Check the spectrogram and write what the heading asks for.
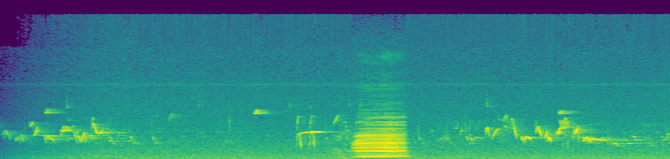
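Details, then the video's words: Cows searching for food on a lush green countryside meadow; one short, loud, rich moo lasting under a second rises out of the scene midway, while small birds chirp and twitter steadily before and after. "The sound of cows mooing"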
